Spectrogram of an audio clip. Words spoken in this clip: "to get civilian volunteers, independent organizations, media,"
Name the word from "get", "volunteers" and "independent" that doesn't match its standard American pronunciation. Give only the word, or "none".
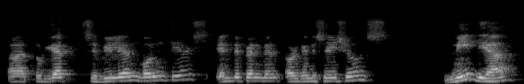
volunteers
